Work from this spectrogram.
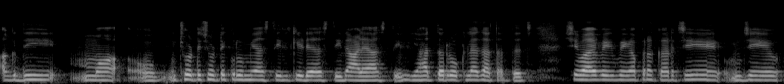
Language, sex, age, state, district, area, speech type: Marathi, female, 30-45, Maharashtra, Osmanabad, rural, spontaneous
